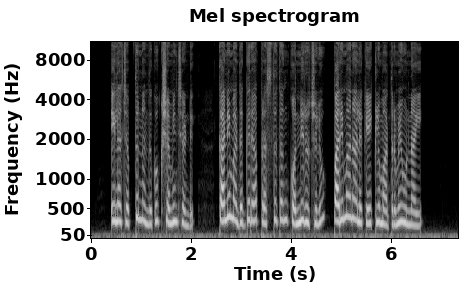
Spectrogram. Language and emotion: Telugu, sad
